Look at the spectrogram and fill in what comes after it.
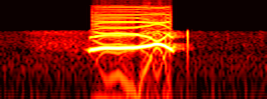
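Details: A single loud meow from a pet cat calling to Candy, about half a second long, tonal and harmonic with a gentle upward bend at the end, followed by a faint click and near silence.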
